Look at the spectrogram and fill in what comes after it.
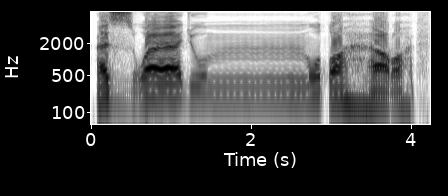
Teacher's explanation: Kemudian azwajum mutahah yaitu berlafal jum ada bacaan idgham bighunah yaitu idgham kembali itu masukkan tanwinnya ke huruf mim suara nunnya hilang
